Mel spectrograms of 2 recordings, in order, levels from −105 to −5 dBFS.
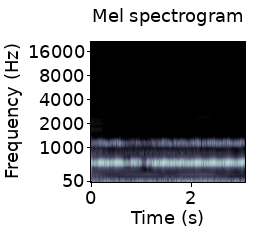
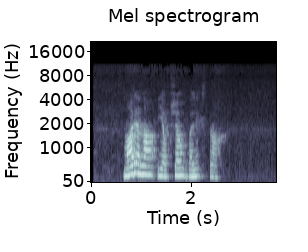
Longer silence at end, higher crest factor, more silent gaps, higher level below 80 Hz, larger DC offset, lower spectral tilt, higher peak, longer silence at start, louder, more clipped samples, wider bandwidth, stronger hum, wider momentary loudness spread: second, 0 s vs 1.1 s; second, 12 dB vs 20 dB; neither; first, -54 dBFS vs -64 dBFS; neither; second, -7.5 dB/octave vs -9 dB/octave; second, -22 dBFS vs -8 dBFS; second, 0 s vs 0.65 s; second, -33 LUFS vs -25 LUFS; neither; second, 1.2 kHz vs 5.2 kHz; neither; second, 7 LU vs 16 LU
